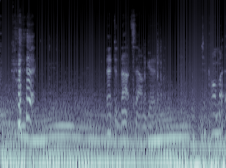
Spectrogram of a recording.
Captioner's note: laughing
